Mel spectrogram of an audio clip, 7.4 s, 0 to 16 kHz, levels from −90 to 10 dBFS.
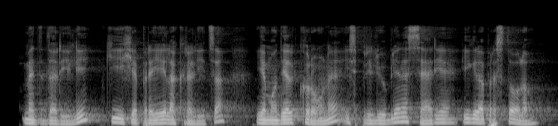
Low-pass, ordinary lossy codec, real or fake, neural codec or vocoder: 7.2 kHz; none; real; none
